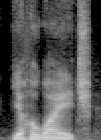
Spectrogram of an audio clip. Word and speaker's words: Yahowah: Yahowah, Yahowah, God's personal and proper name, pronounced, Yahowah, based upon Haya, to exist, examines the genuineness, Bakon,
